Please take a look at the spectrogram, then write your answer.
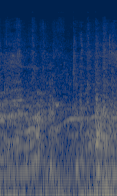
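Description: Brahma chickens in a backyard pen cluck softly and intermittently, low murmuring fowl sounds at moderate distance over a steady low hum.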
